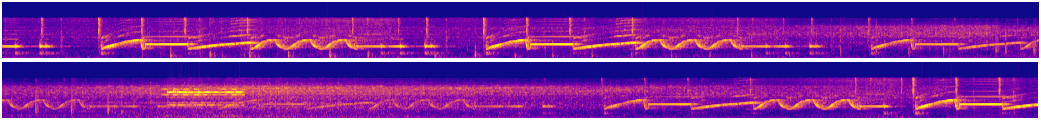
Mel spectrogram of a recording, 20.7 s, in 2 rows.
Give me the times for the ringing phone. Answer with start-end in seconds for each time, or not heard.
11.9-12.8.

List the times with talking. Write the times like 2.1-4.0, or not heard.
not heard.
